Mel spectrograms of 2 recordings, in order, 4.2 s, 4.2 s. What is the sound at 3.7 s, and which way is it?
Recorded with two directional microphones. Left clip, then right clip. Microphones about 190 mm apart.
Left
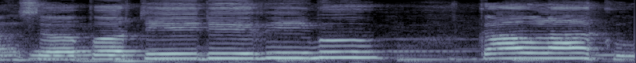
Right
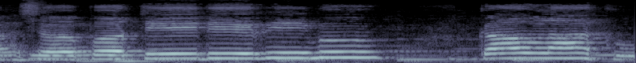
Music, 45° left (ahead or behind).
